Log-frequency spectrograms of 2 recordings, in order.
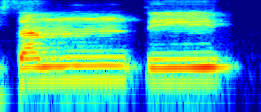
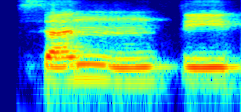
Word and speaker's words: संति: फिर आता है स आधा न और ती, संति, संति, ती में आगे बीच में, संति।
